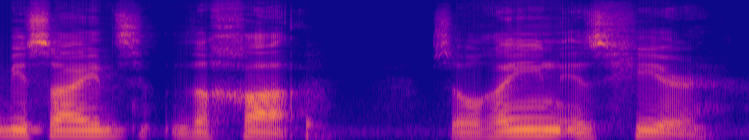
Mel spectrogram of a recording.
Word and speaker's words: غ: Ghain. Ghain. Ghain. Very good. Let's talk about Ghain. Ghain is another bold letter. Strong. The back of your tongue is going to rise. And it has no air.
